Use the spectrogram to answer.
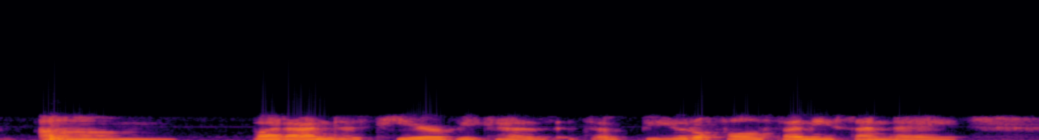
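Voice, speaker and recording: Over noticeable background noise, a woman speaks fairly slowly at a medium pitch with fairly even intonation. Her loudness swings widely. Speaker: spiritual channeler. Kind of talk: live stream chat; guided meditation. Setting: live video stream. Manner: casual, halting.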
